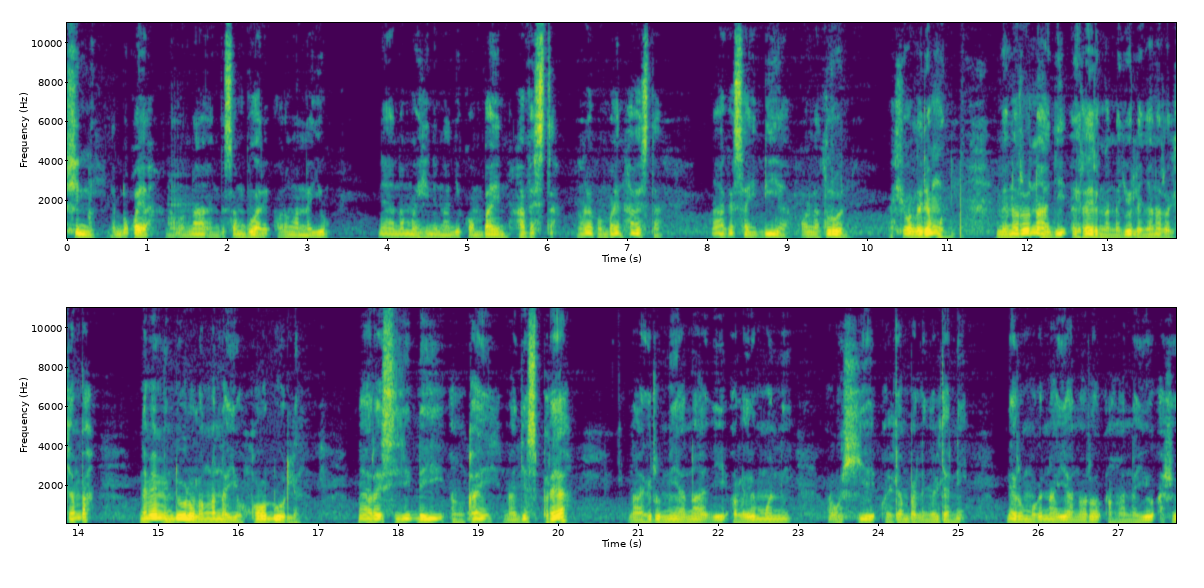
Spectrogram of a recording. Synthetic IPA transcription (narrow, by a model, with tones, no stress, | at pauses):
ʃi˦ni˨a̰˨dʊ˨ko˦ja˨na˨ko˨na˦˨ŋɡɪ˦sa˦mbu˦a˨ɾe˨o˨ɾo˦ŋa˨nːa˨˦jo˦ | ne˦ja˨na˦ma˨hi˦ni˨na˨d͡ʒi˦ko˨mba˦i˦nha˦ve˨sta˨ | na˨o˦ɾa˦˨kɔ˨mba˦i˦nha˦ve˨sta˨ | na˦˨ke˦sa˨i˨di˦ja˨wa˨la˨tu˦ɾo˨ni˨ | a˨ʃo˦o˦la˦i˦ɾe˦mo˨ni˨˦˨me˨nɔ˦ɾo˦na˦˨d͡ʒi˦ʔa˨i˨ɾa˦i˦ɾi˨ŋa˨na˨jo˦le˨ɲa˦na˦ɾo˨lt͡ʃa˦mba˦ | nɛ˦me˦mɪ˨ndu˦o˦lɔ˨lɔ˦ŋa˦na˨jo˨ho˦ɗu˦o˨le˨ŋ | n˦a˨ɾa˦i˦si˨ɾi˦de˨i˦a˨ŋka˦ɪ˦na˨d͡ʒe˦spɾe˦a˦ | na˨kɪ˦ɾu˨mɪ˦ja˨na˦˨d͡ʒɪ˦ʔɔ˨lɔ˨˦i˦ɾe˦mo˦ni˦ | a˨wa˨ʃi˦e˦ɔ˨lt͡ʃa˦mba˨le˨ɲo˦lt͡ʃa˨ni˦ | ne˦ɾu˦mo˨kɪ˦na˨ja˨nɔ˦ɾɔ˦na˨ŋa˨na˨jo˦ʔa˨ʃ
